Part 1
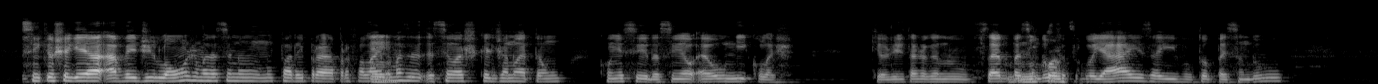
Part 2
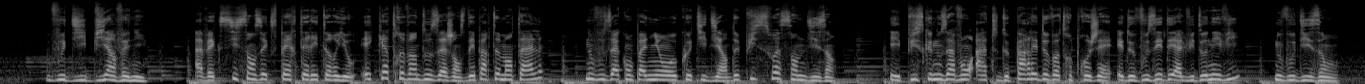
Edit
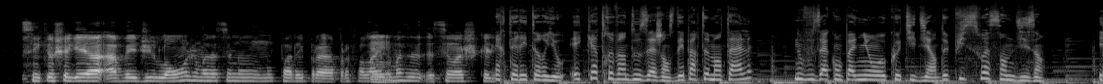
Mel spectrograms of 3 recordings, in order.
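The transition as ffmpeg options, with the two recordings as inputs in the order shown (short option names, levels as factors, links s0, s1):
-filter_complex "[0:a]asettb=1/sr,asplit=3[s0][s1][s2];[s0]atrim=end=4.394[s3];[s1]atrim=start=4.39:end=4.96,asetpts=PTS-STARTPTS,afade=t=in:d=0.004:c=qsin,afade=t=out:st=0.566:d=0.004:c=qsin,equalizer=f=2200:w=1.6:g=6[s4];[s2]atrim=start=4.956[s5];[s3][s4]acrossfade=d=0.004:c1=hsin:c2=qsin[s6];[s6][s5]acrossfade=d=0.004:c1=qsin:c2=hsin,apad=whole_dur=11.03,atrim=end=11.03,atrim=end=4.962[s7];[1:a]atrim=start=2.868:end=8.94[s8];[s7][s8]acrossfade=d=0.004:c1=hsin:c2=hsin"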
